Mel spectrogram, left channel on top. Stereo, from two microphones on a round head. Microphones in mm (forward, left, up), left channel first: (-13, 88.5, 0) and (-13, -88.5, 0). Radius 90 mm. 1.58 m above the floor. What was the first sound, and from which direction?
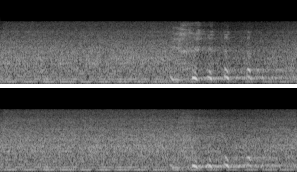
A giggle, 45° left (ahead or behind).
